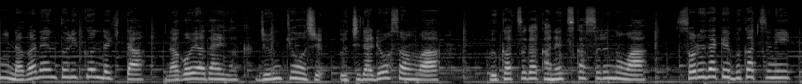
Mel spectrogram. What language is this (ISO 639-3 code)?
jpn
